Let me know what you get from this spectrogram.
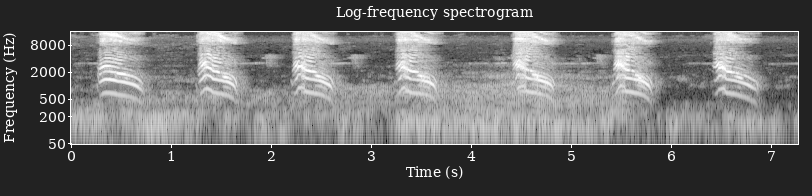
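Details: Young kitten calls for its mother: seven clear, falling meows about a second apart, each bright and slightly wavering, above a low background drone.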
